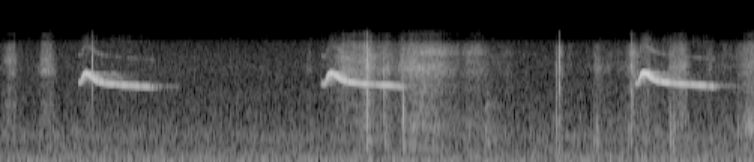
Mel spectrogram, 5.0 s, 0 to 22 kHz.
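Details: At night around 4am, a loud bird calling from a mesquite tree gives three descending whistles, roughly every two seconds, each sliding down to a brief steady end, with a burst of rustling noise between the first two.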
